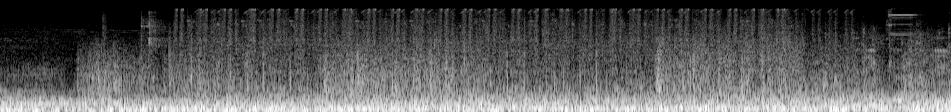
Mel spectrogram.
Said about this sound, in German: Da ist gerade wer explodiert, oder?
